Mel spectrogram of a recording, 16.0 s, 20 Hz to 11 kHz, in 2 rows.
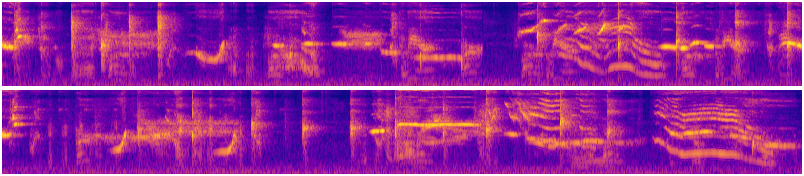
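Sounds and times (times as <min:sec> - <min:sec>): parrot squawking and whistling: 0:00.0 - 0:16.0
parrot clicks: 0:09.2 - 0:14.4.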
